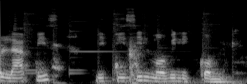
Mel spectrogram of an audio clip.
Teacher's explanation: su mayor fuerza de voz se encuentra en la penúltima sílaba, siempre y cuando no acabe ni en vocal ni en consonante N y S. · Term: palabras llanas o graves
